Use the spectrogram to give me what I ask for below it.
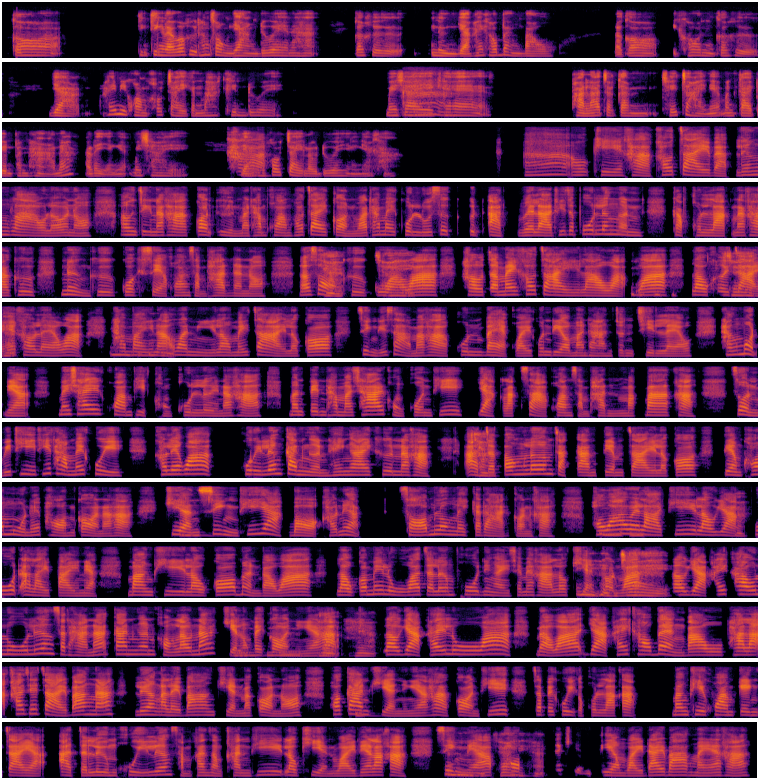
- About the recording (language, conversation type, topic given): Thai, advice, คุณควรเริ่มคุยเรื่องแบ่งค่าใช้จ่ายกับเพื่อนหรือคนรักอย่างไรเมื่อรู้สึกอึดอัด?
- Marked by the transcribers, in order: chuckle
